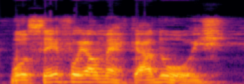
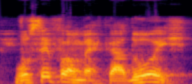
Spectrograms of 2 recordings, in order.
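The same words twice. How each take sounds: First: The pitch stays flat like a statement. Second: The pitch rises like a question. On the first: It does not sound like a question. The speaker calls it wrong. "eu não estou perguntando ela" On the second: It is heard as a real question. The speaker calls it right. "Eu preciso fazer uma entonação"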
